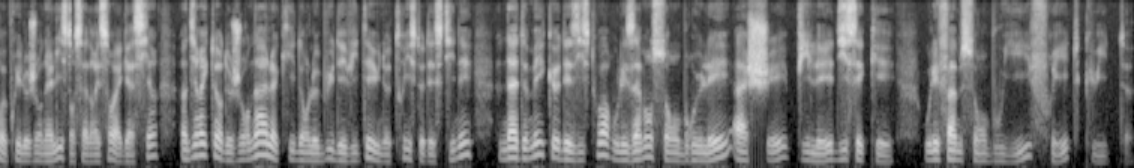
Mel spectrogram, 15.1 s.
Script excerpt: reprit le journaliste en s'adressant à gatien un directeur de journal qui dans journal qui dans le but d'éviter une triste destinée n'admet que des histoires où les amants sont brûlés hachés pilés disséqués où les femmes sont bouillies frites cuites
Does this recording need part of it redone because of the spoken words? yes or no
yes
